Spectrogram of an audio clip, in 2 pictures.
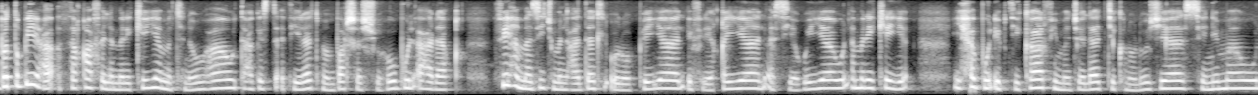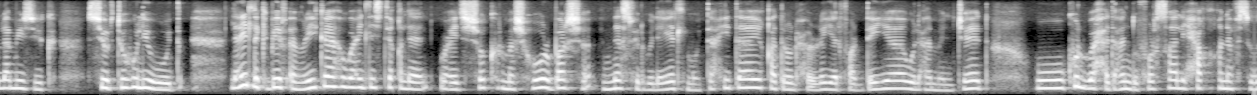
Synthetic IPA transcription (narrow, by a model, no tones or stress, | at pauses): bɨt̪ˤːɑbiːʕaʔəθːɑqɑːfalʔamɾikəjːamʊt̪anawːʕawt̪ʕkəzt̪ːaʔθiɾæːt̪mɪnbɑɾˤʃaʃːʊʕuːbwəlʔaʕɾˤɑːq | fiɦæmæziːd͡ʒmɪnəlʕaːd̪æːt̪əlʔʊ̰ɾopːəjːalʔəfɾiqəjːalʔæsjawəjːawɪlʔæmɾiːkəjːa | jħɪbːulʔəb̚t̪ʰəkɑːɾˤfimæd͡ʒælæːt̪ːɪknoloʒjasinəmawlæmjuzik | suɾt̪ʊhwliwud̪ʔəlʕiːd̪əlkːbiːɾfiʔæmɾikaɦʊwːaʕiːd̪ləst̪əqlælwʕiːd̪əʃːʊkɾˤmæʃhuɾbɑɾˤʃaənːæsfilwəlæjæːt̪lmʊt̪ːaħəd̪ajqɑd̪ːɾulħʊ̰rːəjːalfɑɾˤd̪əjːawəlʕamælʒæd̪wkʊlːwaːħəd̪ʕand̪ufʊɾˤsˤɑlijħɑqːə̥qnæfsʊ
